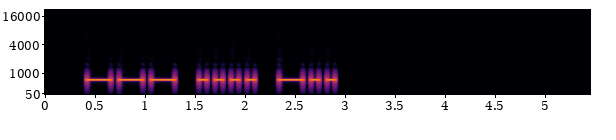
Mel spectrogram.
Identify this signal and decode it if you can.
Morse code, heard as a keyed tone, about 15 wpm, 700 Hz. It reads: OHD
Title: USA Call Sign Postfixes - 3 Letters 15wpm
